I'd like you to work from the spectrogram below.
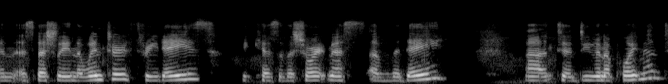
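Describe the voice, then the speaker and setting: A woman with a plain, everyday voice speaks at a moderate pace in a medium pitch, with ordinary pitch variation and big swings in loudness. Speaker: community partner in health research. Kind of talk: conference presentation.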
